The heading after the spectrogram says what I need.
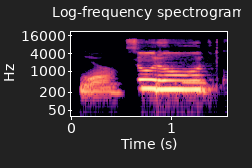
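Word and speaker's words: सुहृत्: हृदय का रू है यहां पर सुरत आधे ह के साथ ऋषि का रू हृदय का रू सुरत सुरत और लास्ट का त आधा है इसलिए उसका आधा उच्चारण कर दिया सुघोष सुखद सुरत सुघोष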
